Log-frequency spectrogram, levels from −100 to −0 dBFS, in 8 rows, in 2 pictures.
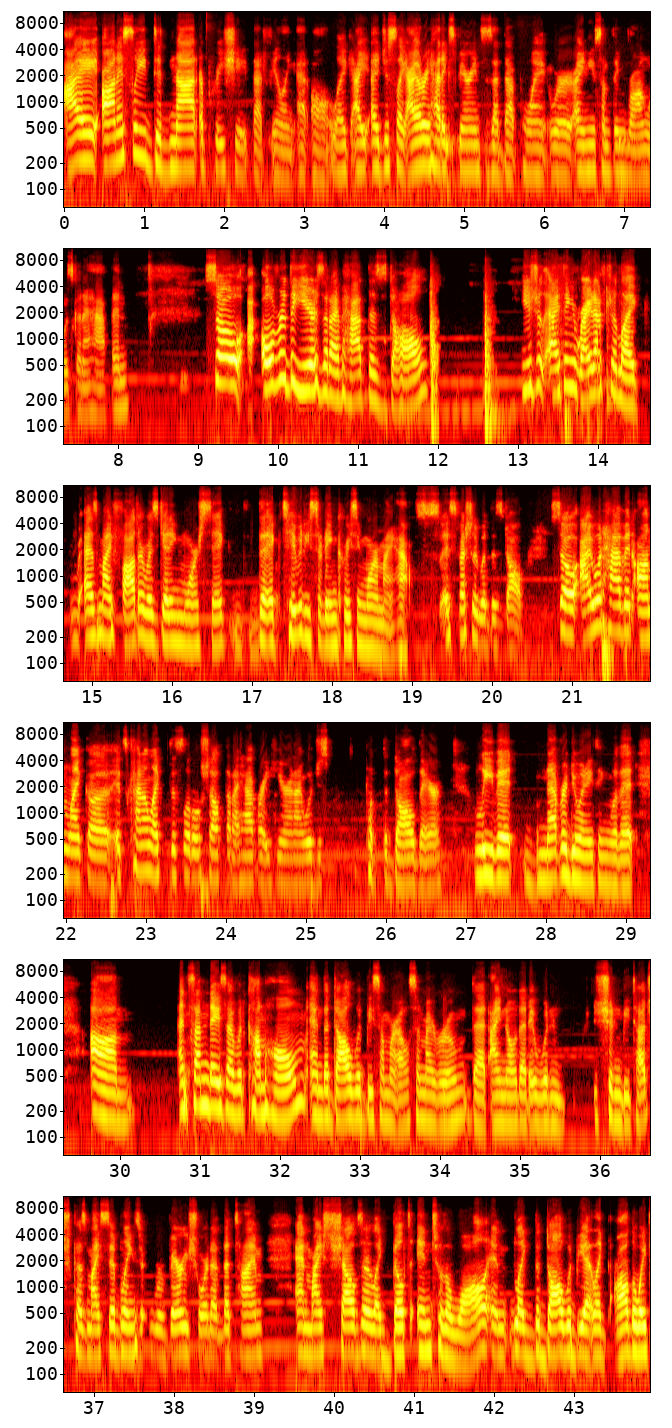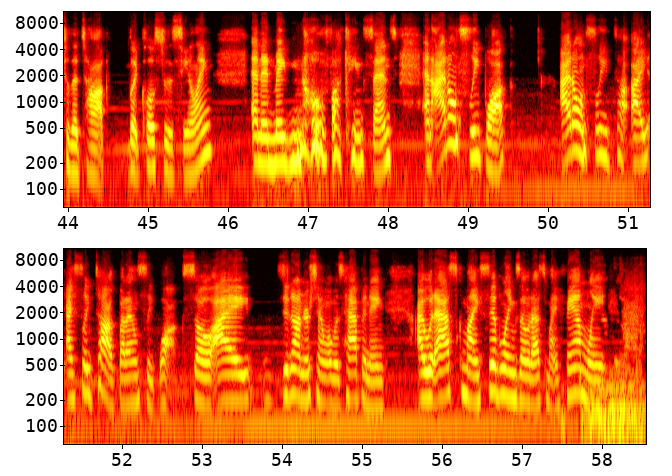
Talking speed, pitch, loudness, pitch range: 205 wpm, 175 Hz, -23 LUFS, 160-200 Hz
